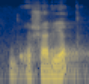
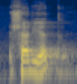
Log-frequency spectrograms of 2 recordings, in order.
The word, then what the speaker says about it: Shariat: I'll be using only the Urdu Persian pronunciation in my talk today. So according to Shariat, the Ummat is one,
